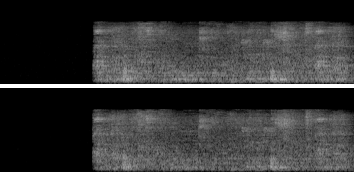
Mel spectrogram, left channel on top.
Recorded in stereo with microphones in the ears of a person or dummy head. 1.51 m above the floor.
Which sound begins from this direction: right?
Footsteps, at 0.9 s.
